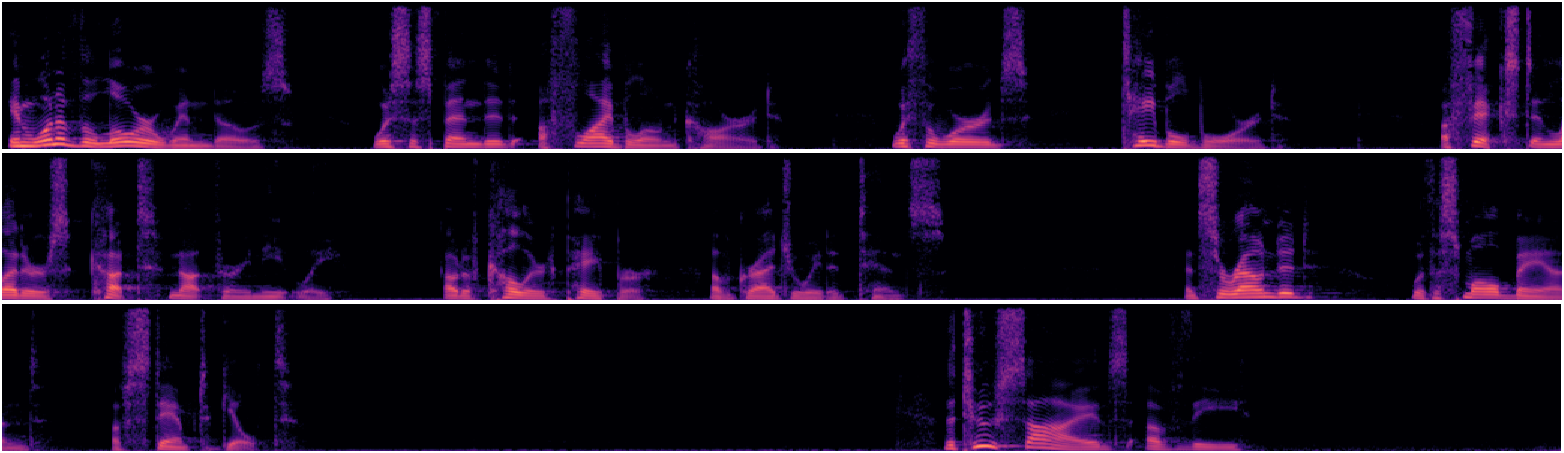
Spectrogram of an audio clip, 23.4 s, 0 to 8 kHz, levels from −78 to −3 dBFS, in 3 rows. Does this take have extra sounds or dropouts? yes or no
no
